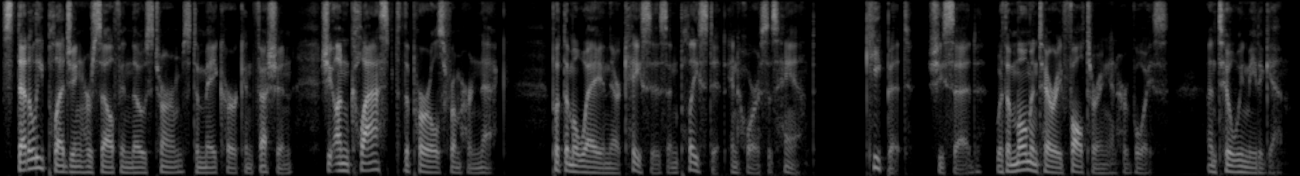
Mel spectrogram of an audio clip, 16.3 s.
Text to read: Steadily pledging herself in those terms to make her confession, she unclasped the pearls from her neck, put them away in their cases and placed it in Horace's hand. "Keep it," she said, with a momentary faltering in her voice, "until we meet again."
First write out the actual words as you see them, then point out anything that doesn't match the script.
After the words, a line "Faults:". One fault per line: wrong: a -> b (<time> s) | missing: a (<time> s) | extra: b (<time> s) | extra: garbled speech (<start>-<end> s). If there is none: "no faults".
Steadily pledging herself in those terms to make her confession, she unclasped the pearls from her neck, put them away in their cases and placed it in Horace's hand. "Keep it," she said, with a momentary faltering in her voice, "until we meet again."
Faults:
no faults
